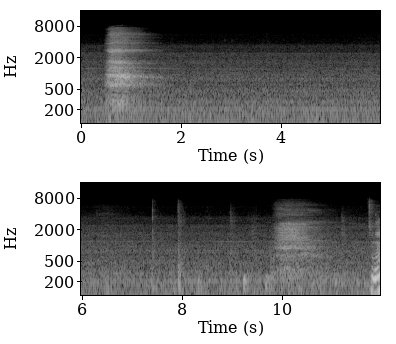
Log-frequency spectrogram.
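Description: Slow, deep breaths during a vinyasa yoga session: two long, airy exhalations about nine seconds apart, close and soft, over a steady low hum with a few faint ticks between.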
